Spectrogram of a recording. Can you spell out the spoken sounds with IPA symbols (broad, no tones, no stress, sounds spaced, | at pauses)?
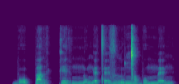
b o̰ pː a r kː e r nː o̰ ŋ ɛ̰ tʼ ɛ̰ z lː ṵ ŋ͡ǀ ʌ b o mː ɛ̰ ŋ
